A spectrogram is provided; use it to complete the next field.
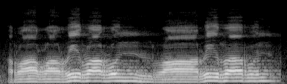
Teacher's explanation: മലയാളത്തിലുള്ളതുപോലെ റാ എന്നത് അറബിയിൽ ചില സന്ദർഭങ്ങളിൽ മാത്രം വരുന്നതാണ്. അറബിയിലെ ഒറിജിനൽ റാഇൻ്റെ ഉച്ചാരണം വായ നിറയെ ശബ്ദമുണ്ടാകുന്ന വിധത്തിലാണ്. അത് വരണമെങ്കിൽ നാവിൻ്റെ തലയുടെ മുതുക് മേലെ മുൻപല്ലിൻ്റെ ഊനിൽ തട്ടേണ്ടതുണ്ട്.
